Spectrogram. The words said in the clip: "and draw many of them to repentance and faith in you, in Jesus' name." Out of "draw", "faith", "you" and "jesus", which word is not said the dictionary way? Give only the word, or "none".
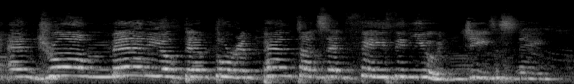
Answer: none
